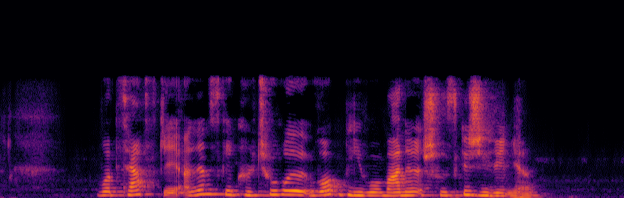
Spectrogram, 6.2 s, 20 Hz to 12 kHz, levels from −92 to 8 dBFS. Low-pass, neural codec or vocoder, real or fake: 7.2 kHz; codec, 16 kHz, 4 kbps, X-Codec, HuBERT features, trained on balanced general audio; fake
